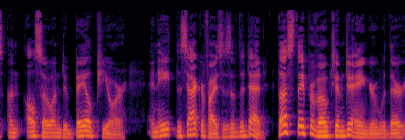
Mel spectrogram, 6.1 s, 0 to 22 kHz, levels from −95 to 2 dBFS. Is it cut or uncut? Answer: cut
